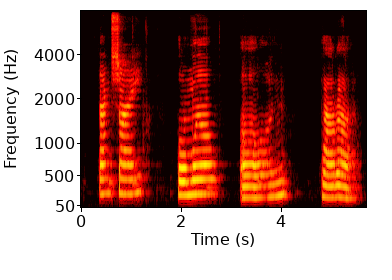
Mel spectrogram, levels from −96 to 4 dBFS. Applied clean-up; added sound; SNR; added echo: neural mask model DeepFilterNet 3.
